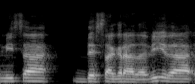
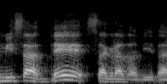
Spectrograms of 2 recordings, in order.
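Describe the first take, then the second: First: De and sagrada run together as one word. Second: De and sagrada are kept as separate words. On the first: An unfortunate or unholy life. "when you say it fast" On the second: A mass of sacred life. "it's mass of sacred life"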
